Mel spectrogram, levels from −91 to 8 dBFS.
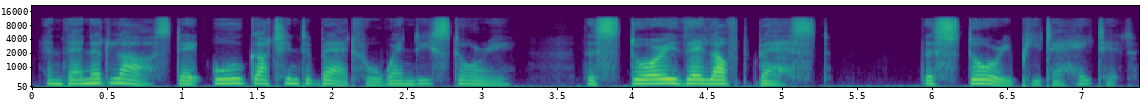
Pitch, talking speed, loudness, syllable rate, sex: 180 Hz, 170 wpm, -20 LUFS, 4.9 syllables/s, female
